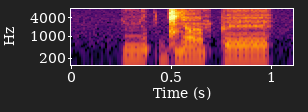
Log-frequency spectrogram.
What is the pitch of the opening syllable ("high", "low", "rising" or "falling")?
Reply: high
